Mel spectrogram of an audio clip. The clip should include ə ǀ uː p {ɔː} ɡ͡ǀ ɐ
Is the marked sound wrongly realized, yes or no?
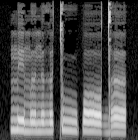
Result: no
